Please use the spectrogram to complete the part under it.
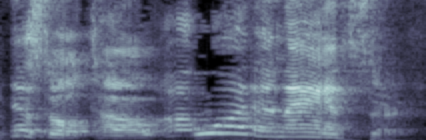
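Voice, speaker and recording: A man acts out an indignant, scheming husband from an old radio comedy. His bright, sharp voice blusters and exclaims, tripping over words. It sounds roomy and distant, as on a home video call. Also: extremely high pitch, wildly swooping pitch, measured pace, exaggerated voice. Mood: argumentative.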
